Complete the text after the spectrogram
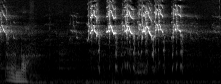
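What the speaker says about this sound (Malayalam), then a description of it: "കിളികളൊക്കെ പയ്യെ കൂട്ടി കയറാറായിട്ടോ" A burst of bright, rapid bird chirps repeats in quick bursts after a brief low sound at the start, fairly close and clear.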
